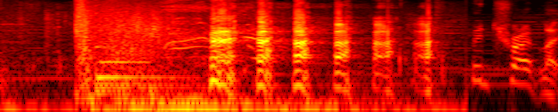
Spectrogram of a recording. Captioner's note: explosion; victorious laughter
